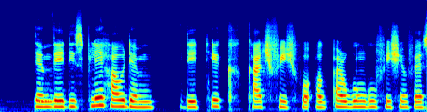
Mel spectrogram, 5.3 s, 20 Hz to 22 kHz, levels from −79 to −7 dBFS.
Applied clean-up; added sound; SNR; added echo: neural mask model DeepFilterNet 3.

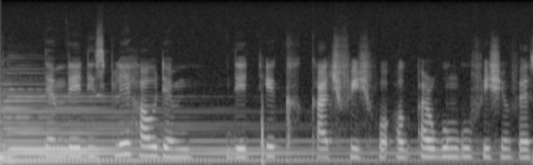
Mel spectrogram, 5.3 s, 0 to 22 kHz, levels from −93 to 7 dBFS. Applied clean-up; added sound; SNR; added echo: none; Guitar; 1 dB; none.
